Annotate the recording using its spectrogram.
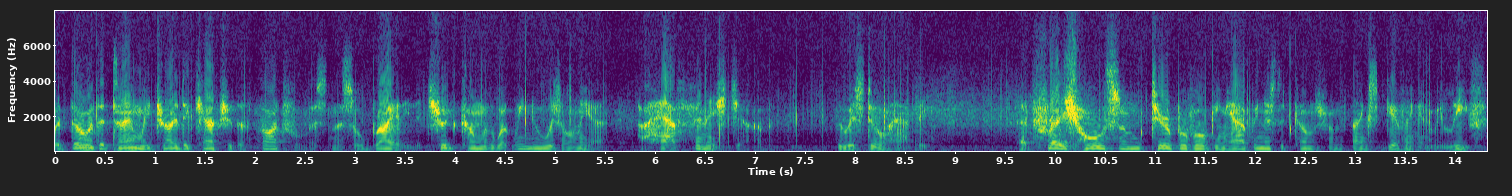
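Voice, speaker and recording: Over noticeable background noise, a man with an American accent and a very deep, low pitch speaks at a moderate pace with lively intonation. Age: 20s. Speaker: radio commentator; war veteran. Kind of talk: radio commentary. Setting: old acetate disc recording.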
